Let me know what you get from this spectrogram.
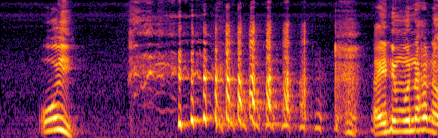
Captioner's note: laughter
